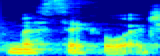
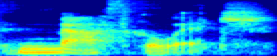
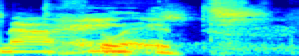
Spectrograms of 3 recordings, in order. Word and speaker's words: Masikewich: It looks like Masikewich, how it's spelled, but it's Maskewich. So the I is silent. Maskewich.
